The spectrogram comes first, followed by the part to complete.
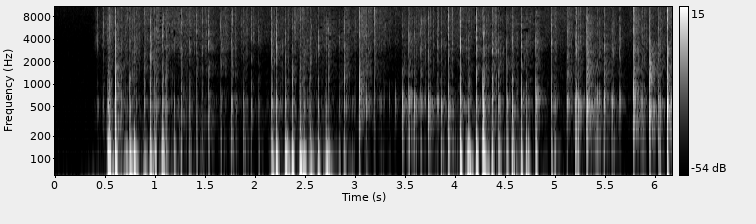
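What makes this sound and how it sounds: A thumb taps and knocks on the closed, solid cover of a medium hardcover book with a decorative patterned cover, held in one hand. Quick runs of dull, low thumps with little ring come in bursts separated by brief pauses.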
